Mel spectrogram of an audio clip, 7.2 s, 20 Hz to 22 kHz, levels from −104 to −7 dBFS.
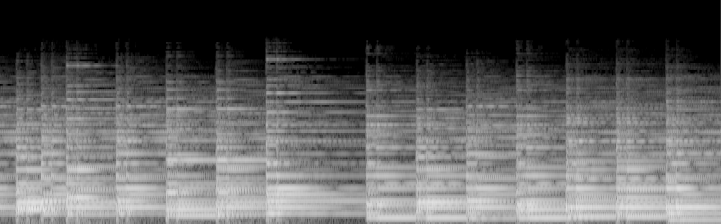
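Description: Throughout, a doubled audio track: a full-band copy trails roughly a tenth of a second behind at about 5 dB lower, likely from a second, slower capture path.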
